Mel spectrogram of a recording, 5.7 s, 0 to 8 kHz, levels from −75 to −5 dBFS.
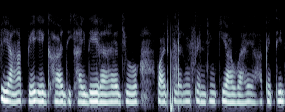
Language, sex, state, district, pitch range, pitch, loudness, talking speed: Hindi, female, Bihar, Jahanabad, 180-195 Hz, 185 Hz, -15 LUFS, 210 wpm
